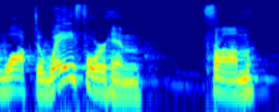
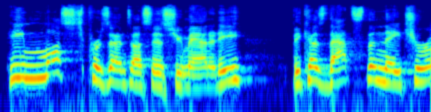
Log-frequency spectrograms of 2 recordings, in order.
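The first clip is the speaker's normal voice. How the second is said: full-force preaching; 5 semitones higher than usual. Real, not acted. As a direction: drive the point home to the congregation.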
